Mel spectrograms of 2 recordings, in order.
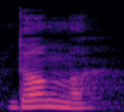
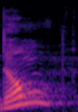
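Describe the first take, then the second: First: A faint e vowel follows the final m. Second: The word ends cleanly on the m sound. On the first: "он это «м» скажет и чуть-чуть произнесет «э»" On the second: "ты не можешь сказать просто «дом», а у него будет не «дом»"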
